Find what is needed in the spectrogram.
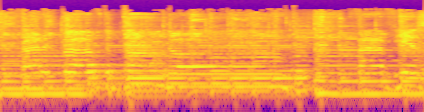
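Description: Acoustic guitar strummed steadily, with a singer's voice carried over it, as a live acoustic folk-pop song.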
